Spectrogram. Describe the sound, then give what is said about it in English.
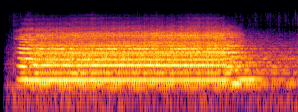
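The Aerial Lift Bridge horn sounds one long, steady blast of about two seconds, loud and reedy with a rich buzzing tone, before cutting off abruptly. No one speaks. “I played A and I played B, and I believe A is the lift bridge and B is the oar boat.”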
